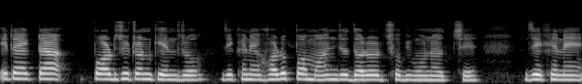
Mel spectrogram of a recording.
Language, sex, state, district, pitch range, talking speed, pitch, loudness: Bengali, female, West Bengal, Kolkata, 215-245 Hz, 105 wpm, 225 Hz, -15 LUFS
